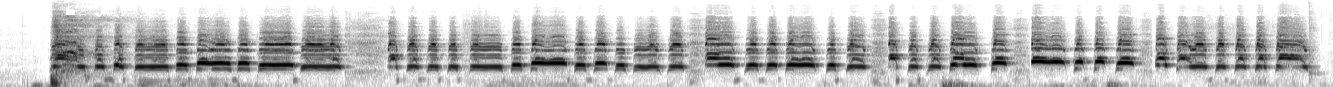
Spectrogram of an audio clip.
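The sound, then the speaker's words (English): A penny whistle plays loud, a bright, reedy tune of quick tongued notes hovering around a narrow range of pitches, with brief pauses between phrases and no talking. “So you just tape up the holes to make a drone pipe.”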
